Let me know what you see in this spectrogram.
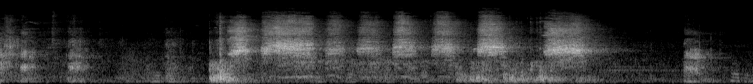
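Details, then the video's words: Young Japanese macaques at Chausuyama Zoo, Japan, in October 2022 give harsh, noisy screeching bursts. The bursts come in a rapid run of about eight, then a lone final cry, with faint human voices between them. "ニホンザルの子供たち（Children of Japanese monkey）"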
